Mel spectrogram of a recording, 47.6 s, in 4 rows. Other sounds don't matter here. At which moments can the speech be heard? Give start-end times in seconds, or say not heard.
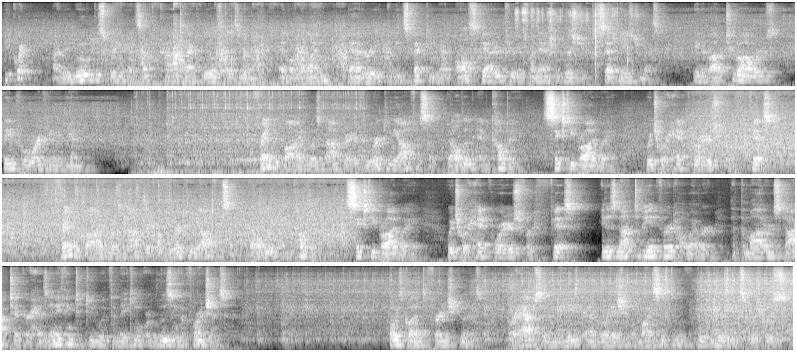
0.0-13.2, 15.6-23.4, 24.5-39.1, 41.5-47.5.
